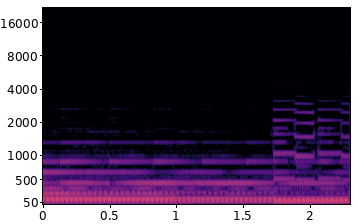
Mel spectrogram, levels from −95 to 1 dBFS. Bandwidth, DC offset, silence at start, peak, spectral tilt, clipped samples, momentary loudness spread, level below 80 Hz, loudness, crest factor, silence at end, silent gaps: 3.3 kHz; under 0.1%; 0 s; -36 dBFS; -10 dB/octave; under 0.1%; 4 LU; -52 dBFS; -47 LUFS; 10 dB; 0 s; none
